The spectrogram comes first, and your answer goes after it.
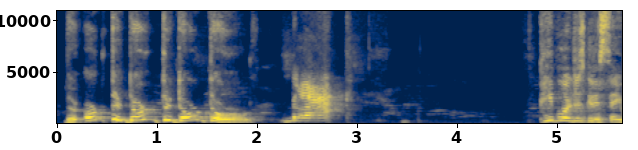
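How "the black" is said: gibberish imitation of a Dutch accent; mock Dutch accent. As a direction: garble it like a mocked Dutch accent. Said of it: "pop out with that Dutch accent".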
